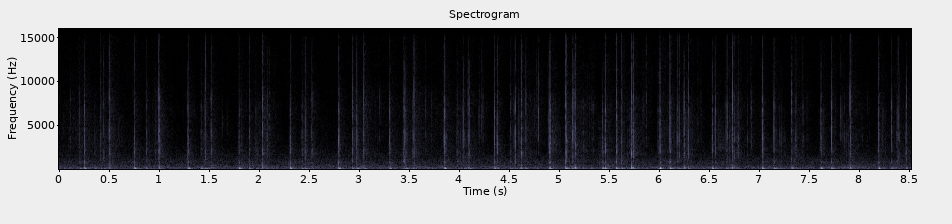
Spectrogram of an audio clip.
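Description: Fingertips and nails tap quickly on the sides and black lid of an empty, transparent, hollow clear plastic disposable cup. The result is a rapid, uneven run of short, dry clicks, each a dull low knock topped with a bright tick. They stop instantly with no ring.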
